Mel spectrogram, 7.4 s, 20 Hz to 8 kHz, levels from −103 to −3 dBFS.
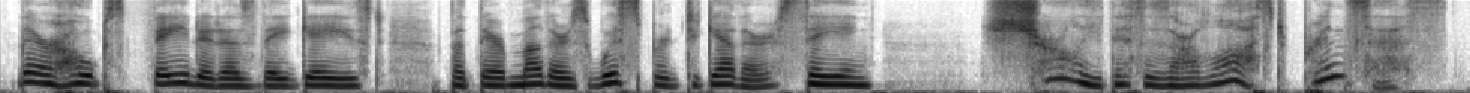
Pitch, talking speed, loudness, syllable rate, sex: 215 Hz, 145 wpm, -17 LUFS, 4.5 syllables/s, female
